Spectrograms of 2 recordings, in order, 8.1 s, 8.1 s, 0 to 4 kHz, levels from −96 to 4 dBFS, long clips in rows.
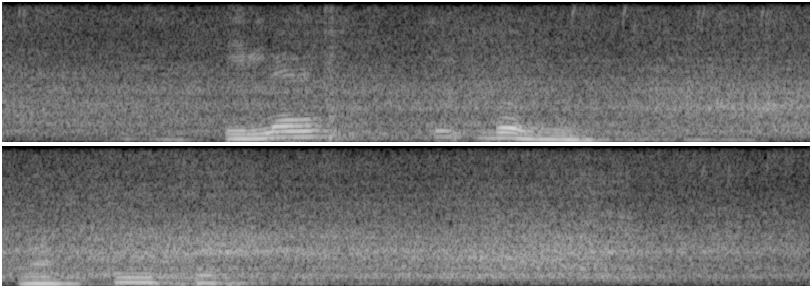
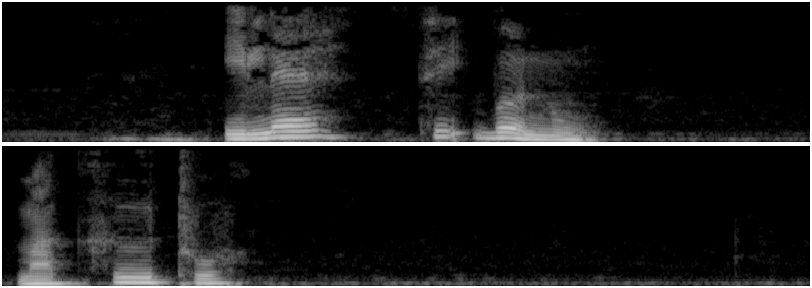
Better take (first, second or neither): second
